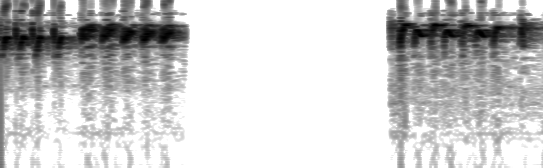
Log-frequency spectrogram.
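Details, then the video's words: Tutor recording for contest birds, packed with harsh, sharp bursts. Two bursts of fast, chattering, high-pitched trills are split by roughly two seconds of silence. "Masteran Burung Lomba JERITAN RAPAT DAN KASAR FULL TEMBAKAN TAJAM"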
